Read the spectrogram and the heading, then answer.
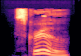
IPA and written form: ˈskruː (Screw)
